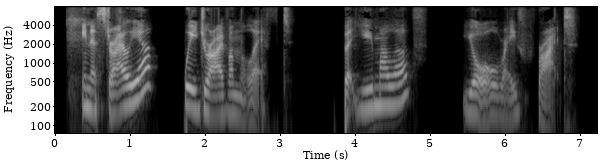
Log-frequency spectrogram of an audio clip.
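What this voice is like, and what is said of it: Exaggerated put-on Australian accent. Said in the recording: “in an Australian accent, in a very Australian accent ... I'm just like a sleazy old man”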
